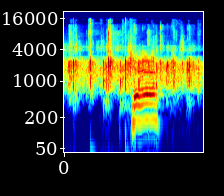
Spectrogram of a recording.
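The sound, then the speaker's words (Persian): Applause from an audience in a lecture hall: a dense, steady patter of clapping that runs the whole time, with a brief voice rising over it partway through. “بله تشویقشون کنید”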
